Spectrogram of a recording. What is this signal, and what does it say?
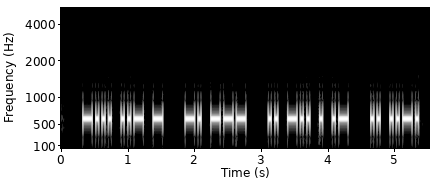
Morse code, heard as a keyed tone, about 25 wpm, 600 Hz. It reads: BUT NO IDEA IF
